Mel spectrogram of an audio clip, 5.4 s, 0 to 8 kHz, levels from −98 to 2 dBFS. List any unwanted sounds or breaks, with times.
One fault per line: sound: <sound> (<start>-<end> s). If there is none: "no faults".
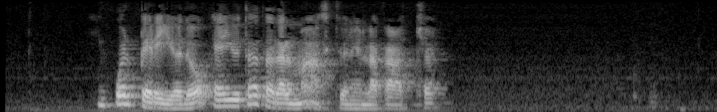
no faults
